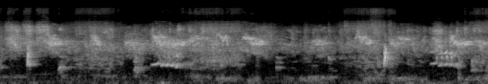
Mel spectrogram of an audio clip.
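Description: Many birds chirping and calling at once: a dense chatter of high chirps, cut through every second or so by a short call that sweeps sharply downward.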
